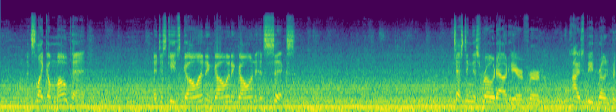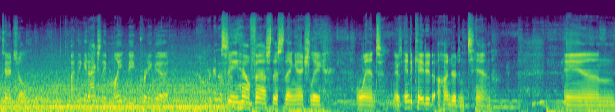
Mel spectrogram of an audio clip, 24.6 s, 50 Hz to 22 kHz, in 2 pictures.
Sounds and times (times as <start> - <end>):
Car: 0.0 - 24.6
Speech: 0.5 - 1.7, 3.1 - 5.9, 9.1 - 12.9, 13.7 - 18.9, 19.5 - 22.2, 23.6 - 24.6.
